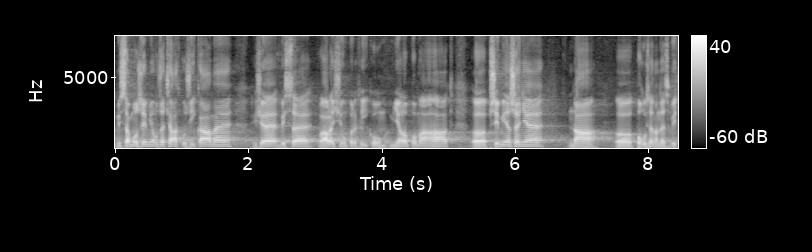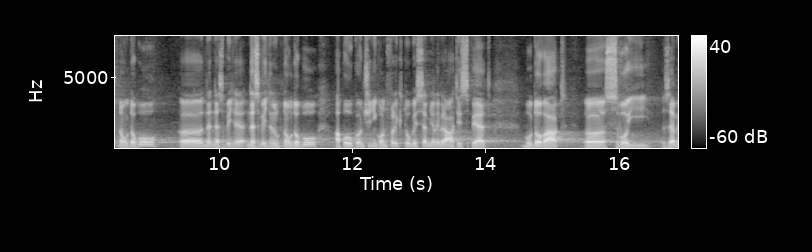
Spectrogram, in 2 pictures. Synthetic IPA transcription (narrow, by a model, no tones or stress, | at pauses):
mɪsamozr̝ɛjmɲɛo̞d̪zat͡ʃaːt̪̚kuriːkaːmɛ | ʒɛbɪsɛvaːlɛt͡ʃɲiːmupr̩xliːkumːɲɛlo̞po̞maːɦat̪ | pr̥ɪmɲɛrɛɲɛ | na | po̞wzɛnanɛzbɪt̪no̞wdo̞bu | nɛzbɪɛnɛzbɪt̪ɲɛnut̪no̞wdo̞bu | ʔapo̞uko̞nt͡ʃɛɲiːko̞nflɪkt̪ubɪsɛmɲɛlɪvɾaːcɪt̪spjɛt̪ | budo̞vat̪svo̞jiː | zɛmɪ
